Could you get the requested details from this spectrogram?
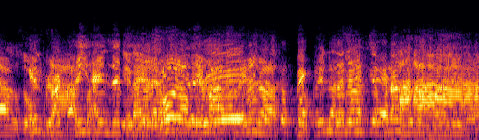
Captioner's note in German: Geschwätz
